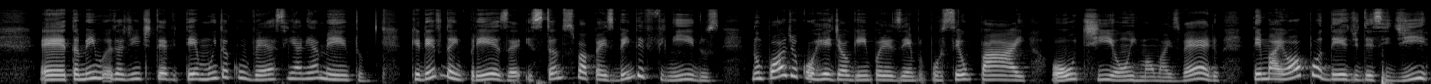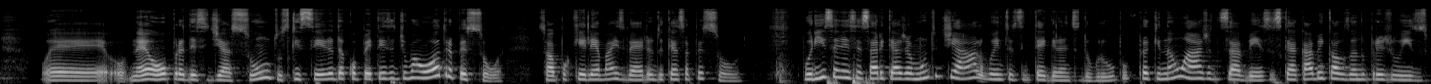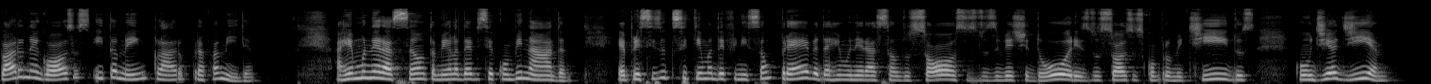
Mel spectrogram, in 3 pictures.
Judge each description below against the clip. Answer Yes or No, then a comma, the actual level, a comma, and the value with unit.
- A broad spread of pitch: No, average, 4.4 semitones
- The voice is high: Yes, high, 235 Hz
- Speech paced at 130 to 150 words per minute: No, average, 175 wpm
